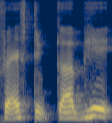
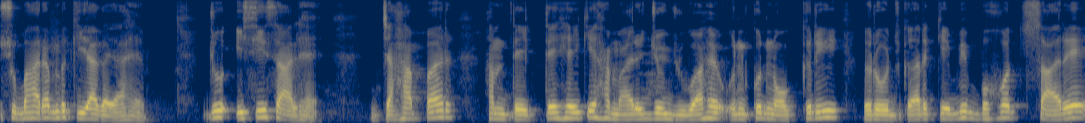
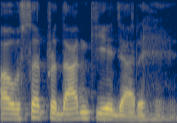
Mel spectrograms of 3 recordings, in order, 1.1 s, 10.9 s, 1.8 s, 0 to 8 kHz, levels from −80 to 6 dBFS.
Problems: background sounds at intervals, background conversations at intervals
